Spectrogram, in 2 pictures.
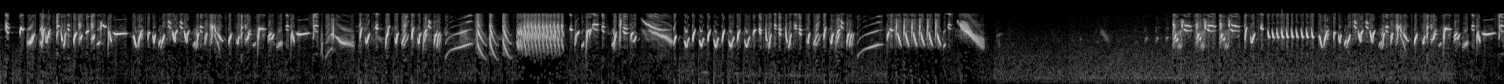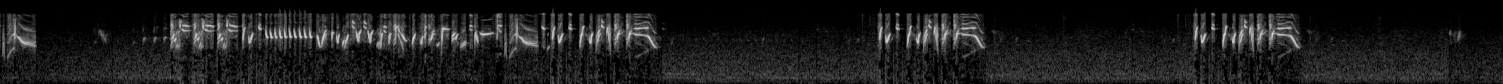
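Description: European goldfinch singing in phrases of rapid, high twittering notes. There are five phrases with short pauses between them: a long one of about ten seconds, two of several seconds, and two brief ones near the end.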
